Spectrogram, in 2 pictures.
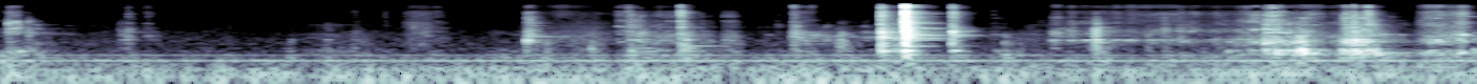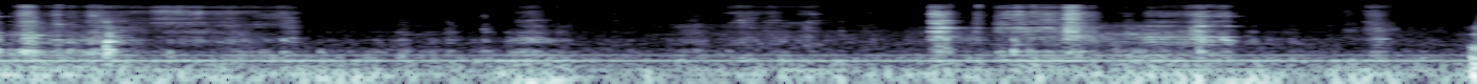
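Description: A vintage Marx metal toy dump truck being turned over and handled: scattered clicks, light rubbing and small rattles of the metal body and wheels, with one sharp click about four and a half seconds in as the loudest.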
